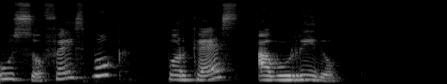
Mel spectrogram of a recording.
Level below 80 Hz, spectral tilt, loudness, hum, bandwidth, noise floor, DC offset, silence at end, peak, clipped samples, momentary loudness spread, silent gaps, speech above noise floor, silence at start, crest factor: under -90 dBFS; -4 dB/octave; -32 LUFS; none; 19 kHz; -77 dBFS; under 0.1%; 1.1 s; -12 dBFS; under 0.1%; 10 LU; none; 45 dB; 0 s; 22 dB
